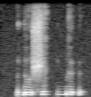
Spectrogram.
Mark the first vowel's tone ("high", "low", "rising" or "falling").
low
